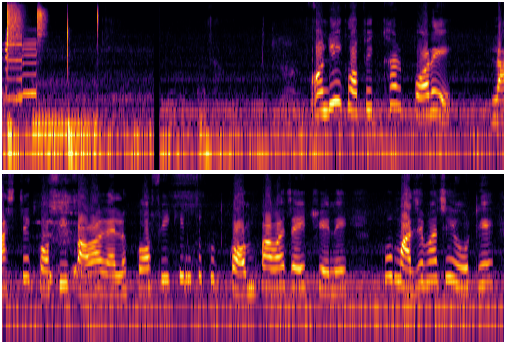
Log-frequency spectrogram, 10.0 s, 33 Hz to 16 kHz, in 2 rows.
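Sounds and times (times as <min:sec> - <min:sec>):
steady hum: 0:00.6 - 0:10.0
train carriage rumble: 0:01.0 - 0:10.0.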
